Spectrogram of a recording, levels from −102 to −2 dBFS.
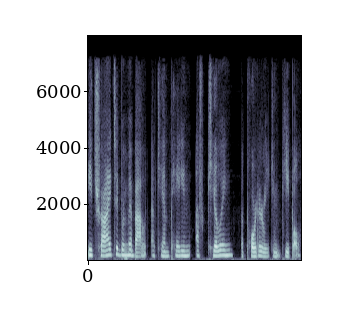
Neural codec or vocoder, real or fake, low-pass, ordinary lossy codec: codec, 24 kHz, 1.5 kbps, HILCodec; fake; 7.2 kHz; MP3, 64 kbps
